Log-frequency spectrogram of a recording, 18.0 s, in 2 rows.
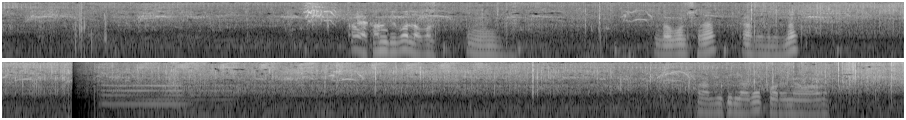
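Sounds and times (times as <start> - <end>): potatoes sizzling in oil: 0.0 - 18.0
short steady pitched tone: 9.9 - 12.0.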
